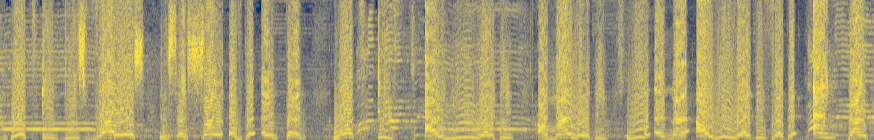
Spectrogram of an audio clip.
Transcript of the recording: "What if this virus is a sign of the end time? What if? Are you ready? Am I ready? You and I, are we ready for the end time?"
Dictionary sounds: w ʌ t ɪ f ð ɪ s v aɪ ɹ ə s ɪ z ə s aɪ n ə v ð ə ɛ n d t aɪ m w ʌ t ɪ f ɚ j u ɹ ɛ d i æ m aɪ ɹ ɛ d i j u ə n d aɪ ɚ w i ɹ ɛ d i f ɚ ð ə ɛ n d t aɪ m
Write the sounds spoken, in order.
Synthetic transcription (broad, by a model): w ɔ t ɪ f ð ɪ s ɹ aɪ w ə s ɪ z ə s aɪ n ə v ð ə ɛ n d t aɪ m w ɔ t ɪ f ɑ j u ɹ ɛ d i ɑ m aɪ ɹ ɛ d i j u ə n aɪ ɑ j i ɹ ɛ d i f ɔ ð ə ɛ n d t aɪ m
